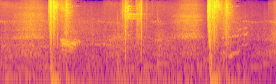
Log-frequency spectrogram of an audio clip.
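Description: A sniper rifle fires two sharp shots.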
